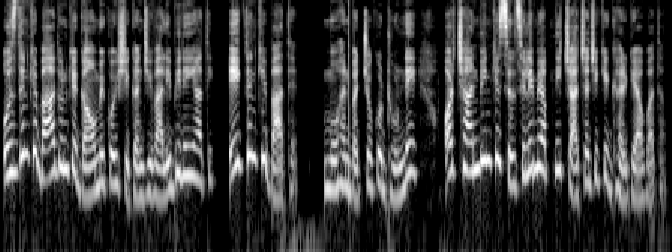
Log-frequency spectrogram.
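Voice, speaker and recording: Lively woman narrating a story. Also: mid-range voice, normal speed, no room sound. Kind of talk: scripted dramatic story narration.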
